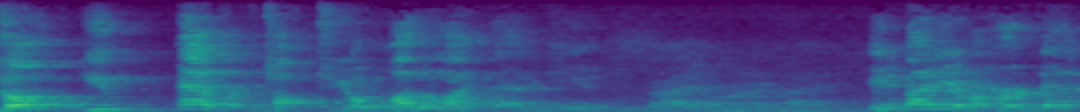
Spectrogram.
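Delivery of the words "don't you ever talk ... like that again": very stern, low fatherly voice. Recalling words his dad said to him, imitating a stern dad. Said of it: "my dad saying to me very sternly".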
